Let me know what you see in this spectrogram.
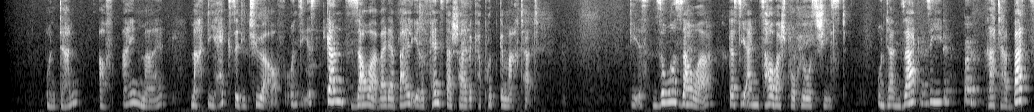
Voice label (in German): Overvoice Protagonistin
